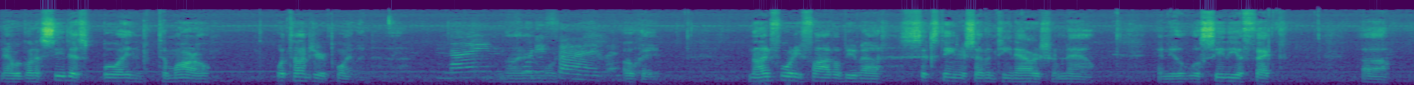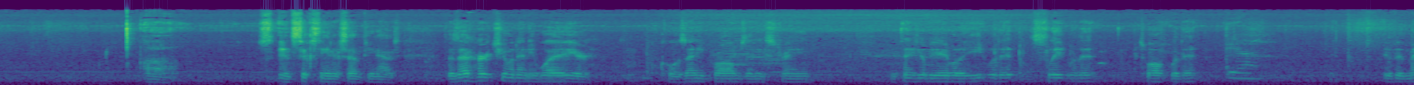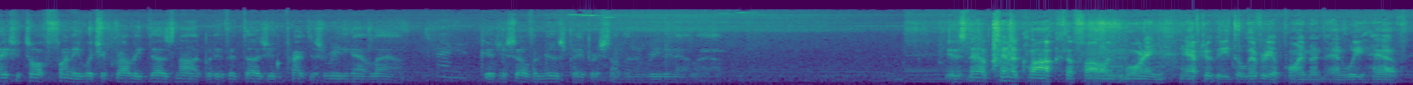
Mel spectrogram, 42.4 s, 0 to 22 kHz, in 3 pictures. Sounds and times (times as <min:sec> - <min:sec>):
Inside, small room: 0:00.0 - 0:42.4.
